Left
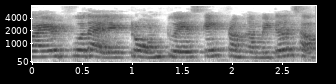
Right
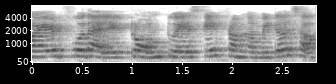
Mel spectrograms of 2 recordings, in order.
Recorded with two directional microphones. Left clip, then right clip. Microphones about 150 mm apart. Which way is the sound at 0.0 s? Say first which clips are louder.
Left 7 dB; 35° right (ahead or behind).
